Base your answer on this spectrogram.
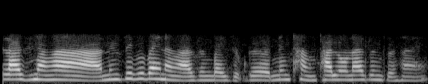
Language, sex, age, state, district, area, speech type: Bodo, female, 18-30, Assam, Chirang, rural, conversation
